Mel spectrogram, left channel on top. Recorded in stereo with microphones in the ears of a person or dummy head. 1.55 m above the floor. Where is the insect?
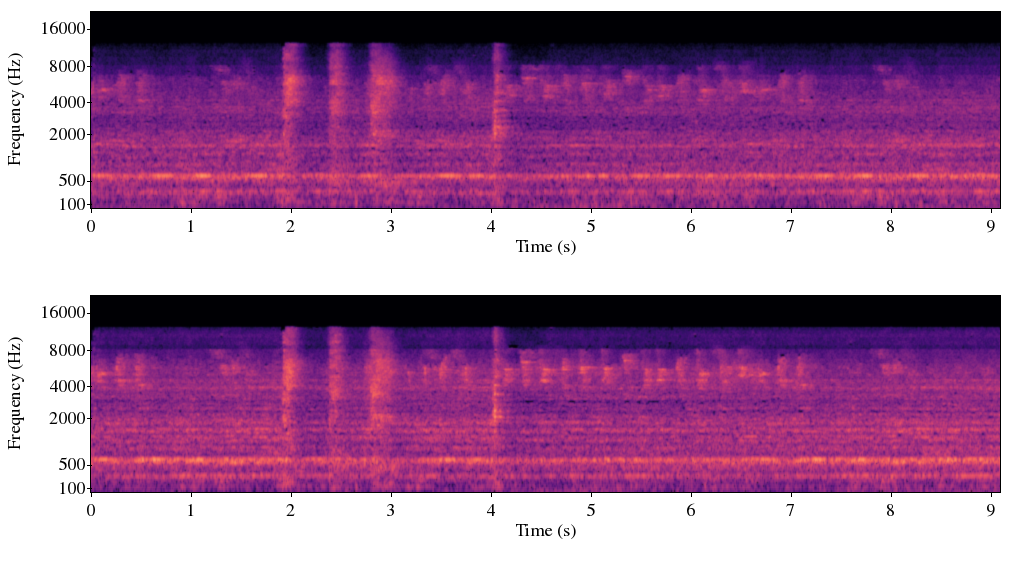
50° right (ahead or behind), 1.0 m.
